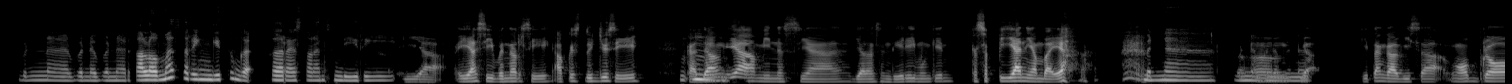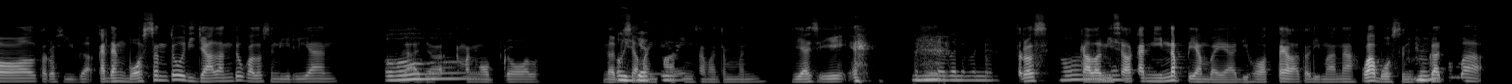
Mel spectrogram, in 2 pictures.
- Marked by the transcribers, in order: chuckle; drawn out: "Oh"; chuckle; other background noise
- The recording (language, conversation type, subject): Indonesian, unstructured, Kamu lebih suka jalan-jalan sendiri atau bersama teman?
- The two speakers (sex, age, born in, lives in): female, 20-24, Indonesia, United States; male, 20-24, Indonesia, Germany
